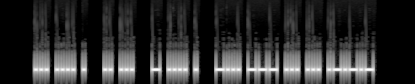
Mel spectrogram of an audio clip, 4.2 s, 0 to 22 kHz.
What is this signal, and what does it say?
Morse code, heard as a keyed tone, about 44 wpm, 700 Hz. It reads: SHE IS THE BOSS.
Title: Sentences from Top 700 Words 45wpm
